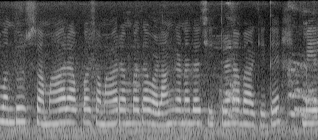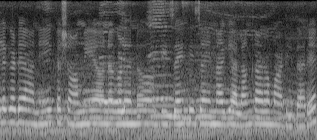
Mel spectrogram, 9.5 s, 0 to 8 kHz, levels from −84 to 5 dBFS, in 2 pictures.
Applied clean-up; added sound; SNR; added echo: none; none; none; none.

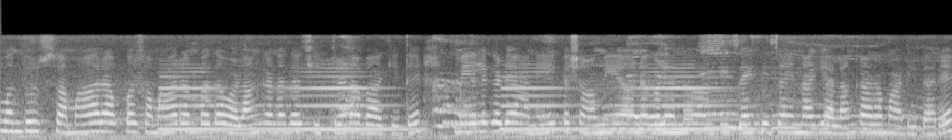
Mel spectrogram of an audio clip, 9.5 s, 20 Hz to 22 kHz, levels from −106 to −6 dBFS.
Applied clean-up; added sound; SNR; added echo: none; Wind instrument, woodwind instrument; 4 dB; none.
